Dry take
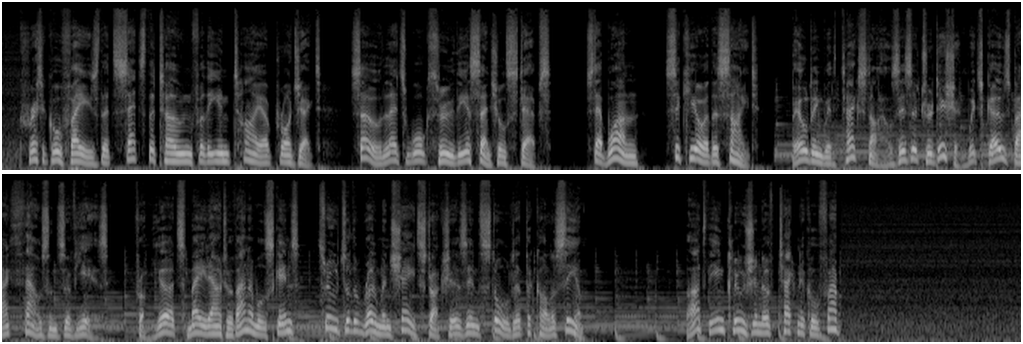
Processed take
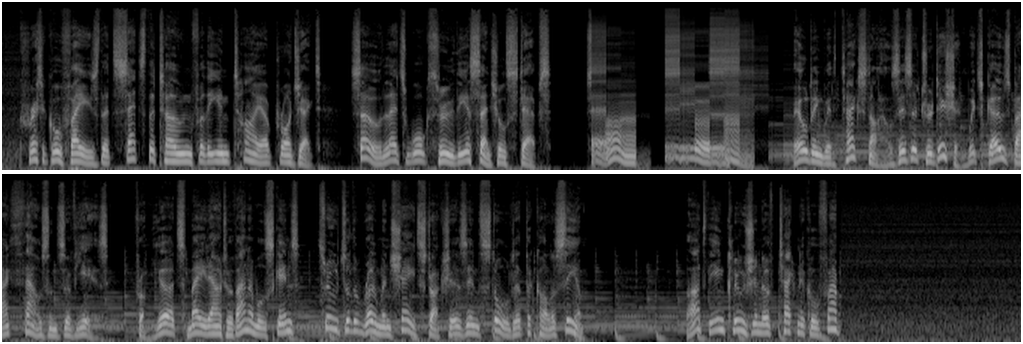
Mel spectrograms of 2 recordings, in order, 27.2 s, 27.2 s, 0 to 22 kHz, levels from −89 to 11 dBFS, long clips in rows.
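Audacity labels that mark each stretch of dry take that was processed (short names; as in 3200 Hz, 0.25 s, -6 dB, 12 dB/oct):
7.860000	10.570000	stepped spectrum every 0.2 s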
